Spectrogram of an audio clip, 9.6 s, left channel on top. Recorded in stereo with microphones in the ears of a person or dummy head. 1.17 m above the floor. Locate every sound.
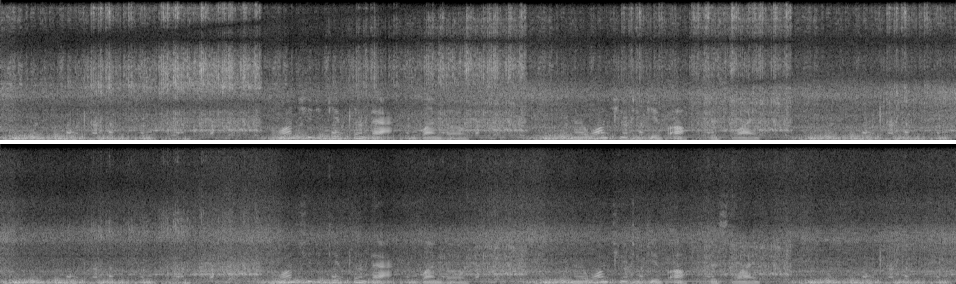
0.0 s a lawn mower: 65° left (ahead or behind); by 9.6 s 85° left
2.7 s a man speaking: 30° left (ahead or behind)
